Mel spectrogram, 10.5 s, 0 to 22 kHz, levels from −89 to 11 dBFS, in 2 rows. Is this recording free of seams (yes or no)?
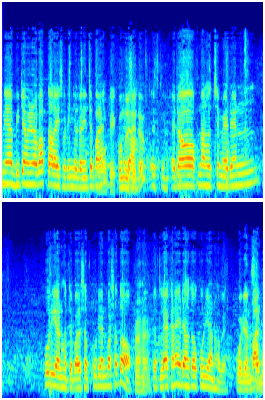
yes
